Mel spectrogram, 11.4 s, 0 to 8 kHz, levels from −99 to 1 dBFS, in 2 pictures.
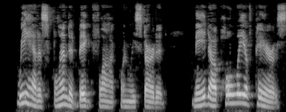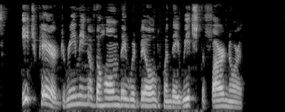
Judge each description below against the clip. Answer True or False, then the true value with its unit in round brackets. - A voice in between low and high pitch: True (175 Hz)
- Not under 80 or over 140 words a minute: False (150 wpm)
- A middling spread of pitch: False (5.8 semitones)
